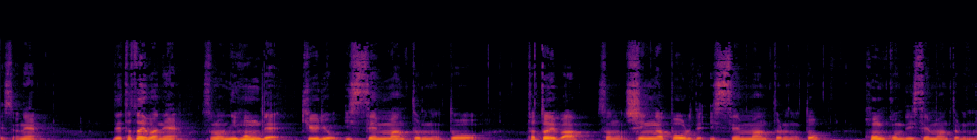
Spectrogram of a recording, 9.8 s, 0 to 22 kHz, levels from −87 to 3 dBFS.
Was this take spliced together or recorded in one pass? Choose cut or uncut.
cut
